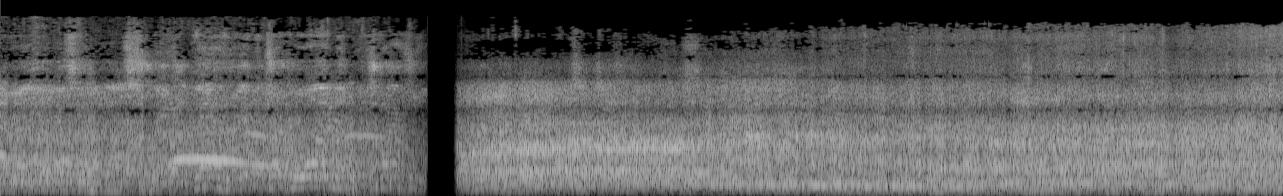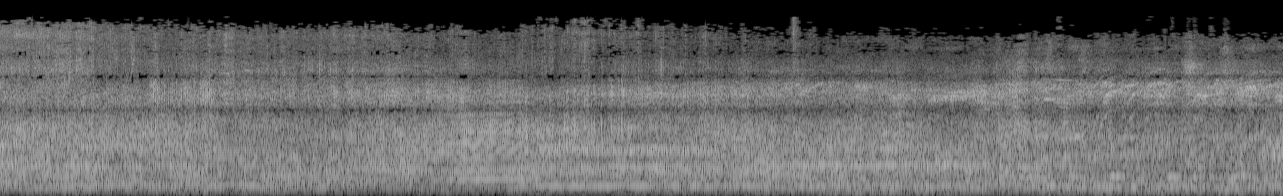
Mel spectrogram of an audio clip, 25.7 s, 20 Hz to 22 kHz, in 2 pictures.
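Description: NASCAR Cup Series stock cars' V8 engines running as the field circles the track below, a loud steady sound from the grandstand. The sound cuts out for a moment about four seconds in.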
